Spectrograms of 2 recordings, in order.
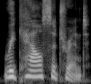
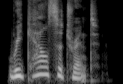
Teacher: First, we have re, which sounds like the rye in river. Next is cal, which rhymes with pal and is stressed. Then comes sa, which sounds like sa in sofa.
